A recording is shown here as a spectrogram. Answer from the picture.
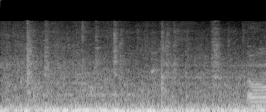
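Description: Inside a moving diesel vehicle's cabin: a steady low rumble of engine and road noise.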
